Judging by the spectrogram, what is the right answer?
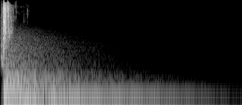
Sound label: Killing; Among Us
